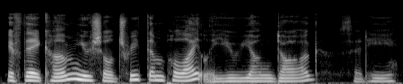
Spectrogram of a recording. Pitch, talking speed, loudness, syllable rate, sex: 170 Hz, 195 wpm, -16 LUFS, 4.3 syllables/s, female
